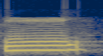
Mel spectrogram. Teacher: واو مدہ ایک الف کی مقدار میں اس کو کھینچ کر ادا کریں گے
